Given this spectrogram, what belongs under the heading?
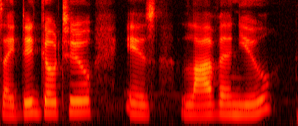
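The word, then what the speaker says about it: L'Avenue: did go to is la venue so that's l apostrophe a v e n u e uh it's like le avenue lavenue um great brunch i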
